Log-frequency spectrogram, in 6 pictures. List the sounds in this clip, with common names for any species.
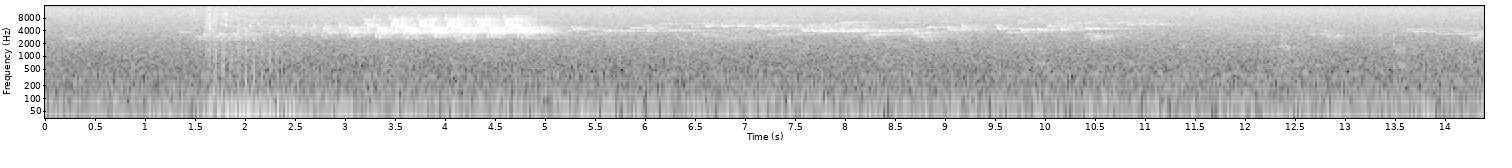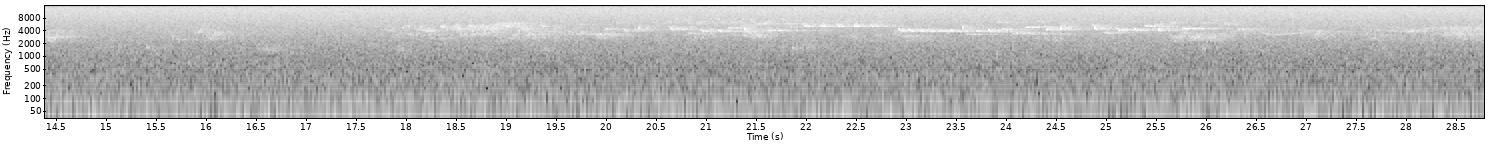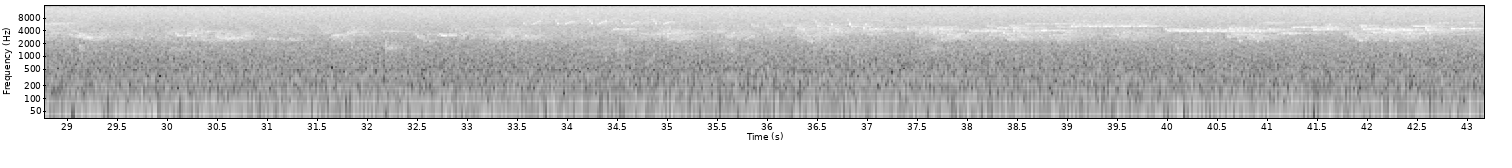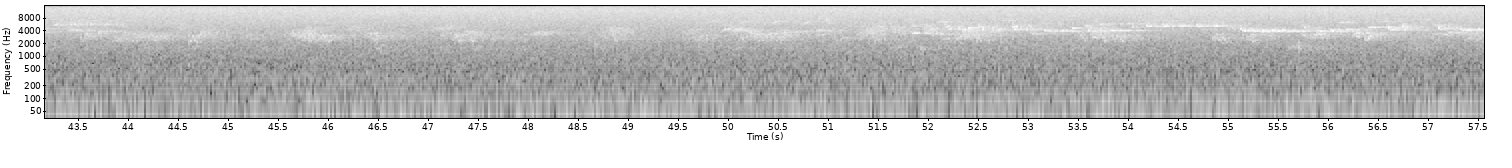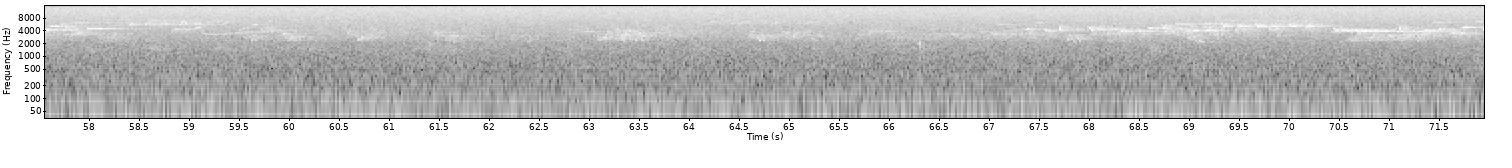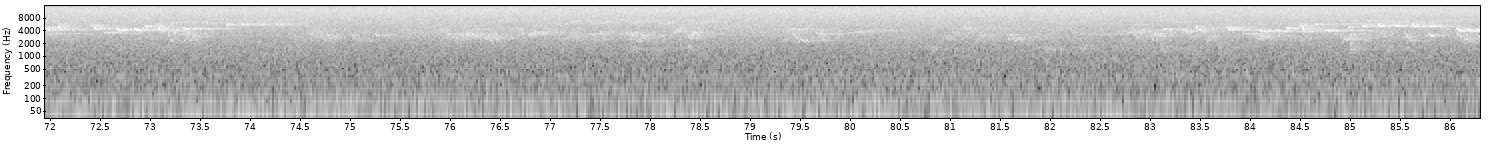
Red-eyed Vireo, Ovenbird, Winter Wren, Black-throated Blue Warbler, Eastern Wood-Pewee, Black-capped Chickadee, Black-and-white Warbler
